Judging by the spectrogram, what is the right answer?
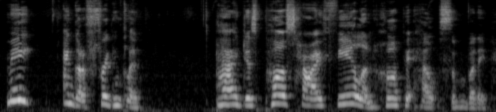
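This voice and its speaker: Bright-voiced woman host, informal and self-deprecating. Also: fairly high pitch, sing-song, brisk. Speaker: podcast host. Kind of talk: casual chat.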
